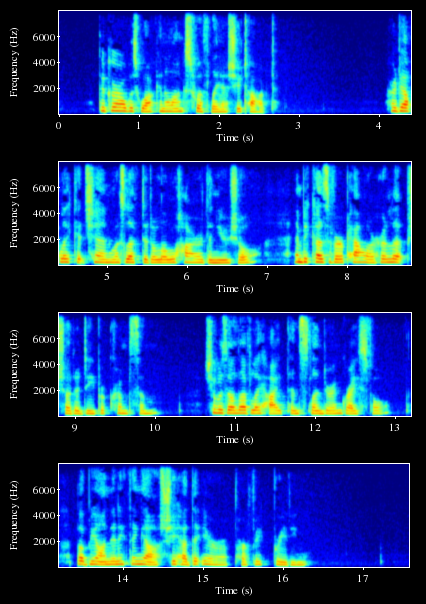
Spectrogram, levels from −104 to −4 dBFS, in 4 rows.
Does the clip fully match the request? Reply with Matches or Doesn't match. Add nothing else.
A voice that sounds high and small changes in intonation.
Matches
